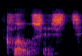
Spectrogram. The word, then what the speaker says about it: closest: It was good, but you skipped the EST, okay? You have to pronounce it with a lot of emphasis because it's superlative, so it's going to be closest.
